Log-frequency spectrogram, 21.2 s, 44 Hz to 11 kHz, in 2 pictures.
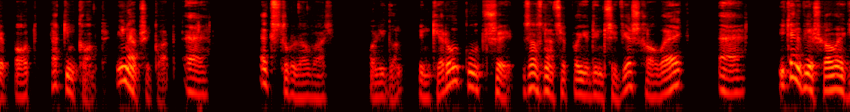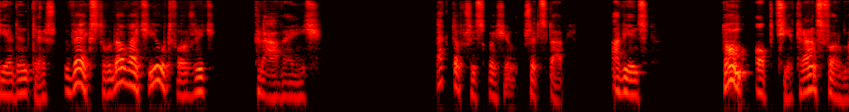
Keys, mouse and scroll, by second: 2.5 e, 6.8 click, 9.3 e.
